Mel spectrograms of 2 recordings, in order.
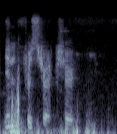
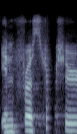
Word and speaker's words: infrastructure: And some people pronounce the R, infrastructure, and some people don't, infrastructure. So you can say it both ways. If you don't say the R, it's a bit easier, infrastructure.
